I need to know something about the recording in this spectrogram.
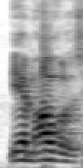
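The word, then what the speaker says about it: Mahovlich: Well, they said he's the first guy since fucking Frank Mavlich. I can't pronounce his name in that. – Mavlich.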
